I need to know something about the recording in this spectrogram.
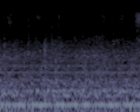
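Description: Soft, faint brush strokes: a paintbrush wet with sealer stroking and dabbing over a carved poplar board, over a steady low hum.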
